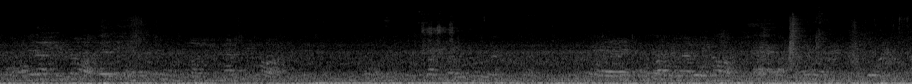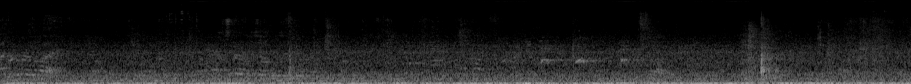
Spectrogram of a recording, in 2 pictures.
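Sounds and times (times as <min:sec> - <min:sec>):
train station ambience: 0:00.0 - 0:18.2.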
